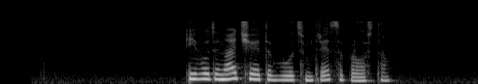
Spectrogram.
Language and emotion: Russian, neutral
